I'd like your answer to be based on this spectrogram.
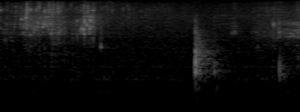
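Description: Stirring canola oil and water into fry bread dough in a bowl, a soft quiet background followed by a few wet squishes and drips, two distinct sloshes close up near the end.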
